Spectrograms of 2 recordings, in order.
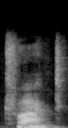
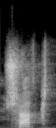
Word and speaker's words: truck: to the word truck now you added a t sound at the end saying when when that truck came okay so take off that t when that truck came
